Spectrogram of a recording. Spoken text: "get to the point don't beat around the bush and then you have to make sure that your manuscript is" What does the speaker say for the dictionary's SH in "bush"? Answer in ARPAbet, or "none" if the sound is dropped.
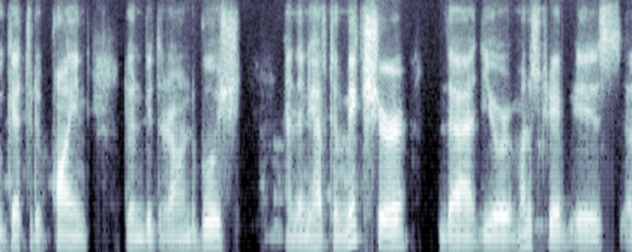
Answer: SH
